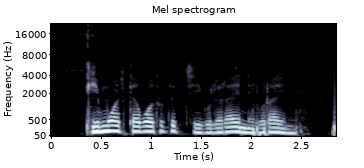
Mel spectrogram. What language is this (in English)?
Kalenjin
